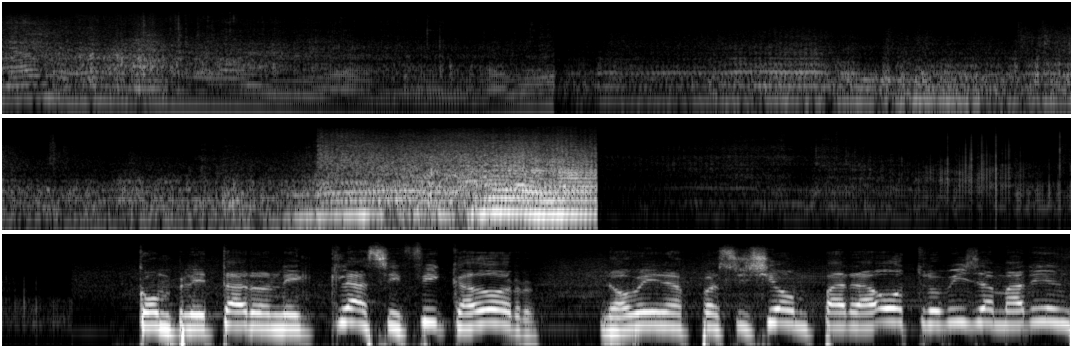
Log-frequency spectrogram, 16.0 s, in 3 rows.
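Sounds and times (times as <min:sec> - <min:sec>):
rally car engine running hard: 0:00.0 - 0:10.8.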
